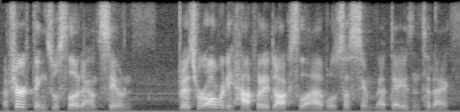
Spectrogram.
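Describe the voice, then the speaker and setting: A man's voice: medium pitch, steady tone, fast, pushed and bright, low-quality recording. A man reading visual novel narration expressively, with casual, joking asides. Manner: breaks into laughter and joking asides. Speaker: reader in a group let's-read of a visual novel. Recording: music playing behind the voice.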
